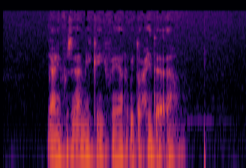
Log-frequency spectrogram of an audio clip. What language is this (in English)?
Arabic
